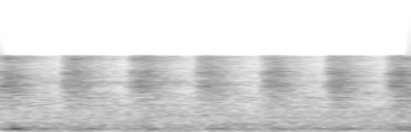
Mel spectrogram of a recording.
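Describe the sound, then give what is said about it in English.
A person demonstrates breathing for labor at a natural childbirth class, panting in quick, steady rhythmic breaths, about six short huffs in a row, moderately loud with no other sounds. “Now, when you go into labor, you must breathe like so.”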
